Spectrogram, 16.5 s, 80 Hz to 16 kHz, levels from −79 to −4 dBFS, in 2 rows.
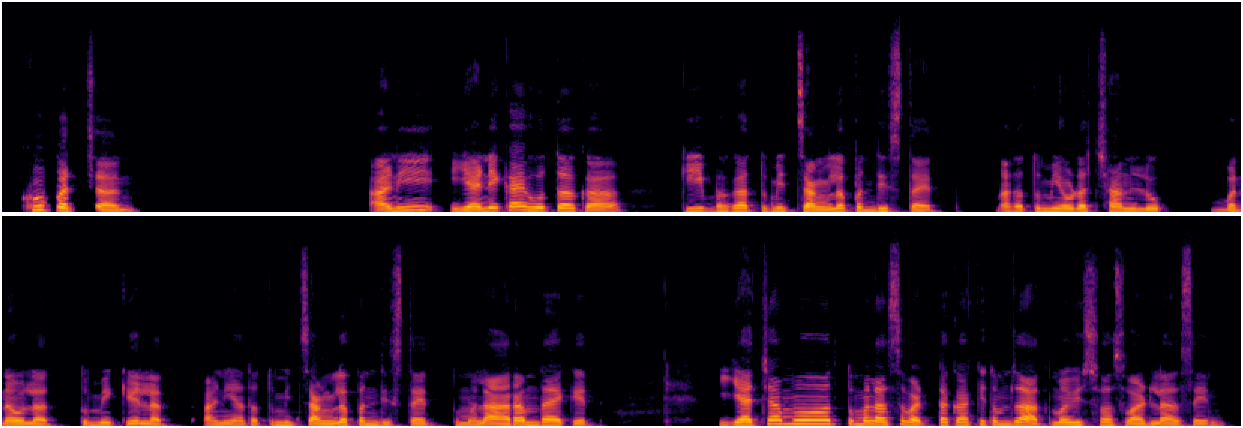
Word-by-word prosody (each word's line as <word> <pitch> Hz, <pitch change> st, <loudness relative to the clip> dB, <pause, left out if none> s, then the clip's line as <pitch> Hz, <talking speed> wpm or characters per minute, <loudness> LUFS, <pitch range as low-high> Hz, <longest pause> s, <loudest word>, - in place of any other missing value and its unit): खूपच 275 Hz, -5 st, +2 dB
छान. 155 Hz, -2 st, +1 dB, 1.5 s
आणि 240 Hz, +10 st, 0 dB, 0.2 s
याने 180 Hz, +7 st, +4 dB
काय 270 Hz, +3 st, +2 dB
होतं 235 Hz, -2 st, +2 dB
का, 180 Hz, +1 st, +1 dB, 0.5 s
की 210 Hz, +1 st, -2 dB
बघा, 195 Hz, +1 st, 0 dB
तुम्ही 220 Hz, +1 st, -3 dB
चांगलं 180 Hz, +1 st, +3 dB
पण 240 Hz, -3 st, -2 dB
दिसत 200 Hz, -3 st, -3 dB
आहेत. 150 Hz, -2 st, 0 dB, 0.5 s
आता 185 Hz, +1 st, 0 dB
तुम्ही 205 Hz, -1 st, -1 dB
एवढा 195 Hz, 0 st, +3 dB
छान 190 Hz, 0 st, +1 dB
लूक 185 Hz, 0 st, -2 dB, 0.4 s
बनवलात, 170 Hz, -2 st, +2 dB, 0.2 s
तुम्ही 190 Hz, +1 st, -2 dB
केलात 165 Hz, -2 st, 0 dB, 0.3 s
आणि 175 Hz, +1 st, -3 dB
आता 180 Hz, +1 st, -3 dB
तुम्ही 210 Hz, 0 st, -3 dB
चांगलं 170 Hz, +3 st, +3 dB
पण 230 Hz, -2 st, 0 dB
दिसत 185 Hz, -4 st, -7 dB
आहात, 160 Hz, -1 st, 0 dB, 0.2 s
तुम्हाला 175 Hz, 0 st, 0 dB
आरामदायक 195 Hz, +2 st, +2 dB
आहेत, 160 Hz, -1 st, -3 dB, 0.9 s
याच्यामुळे 285 Hz, +8 st, +5 dB
तुम्हाला 260 Hz, -1 st, +2 dB
असं 240 Hz, 0 st, -1 dB
वाटतं 190 Hz, +2 st, +2 dB
का, 220 Hz, -, +2 dB
की 220 Hz, +3 st, -6 dB
तुमचा 225 Hz, -1 st, +2 dB
आत्मविश्वास 200 Hz, +4 st, -1 dB
वाढला 170 Hz, +1 st, +2 dB
असेल? 175 Hz, +2 st, -4 dB
195 Hz, 155 wpm, -23 LUFS, 175-220 Hz, 1.5 s, याच्यामुळे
